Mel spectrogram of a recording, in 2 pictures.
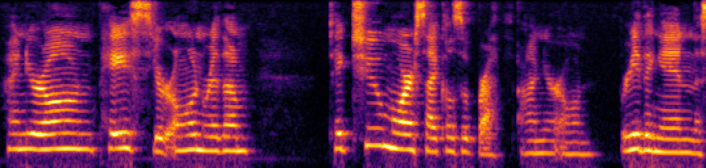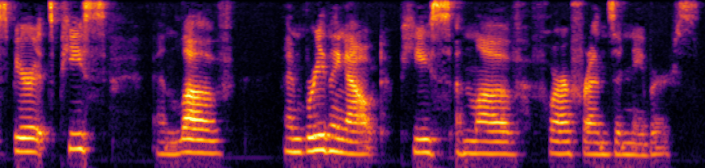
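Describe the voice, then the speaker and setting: Woman, devotional leader; calm, slow-paced guided breathing, steady medium voice. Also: mid-range voice. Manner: calm, unhurried guidance.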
